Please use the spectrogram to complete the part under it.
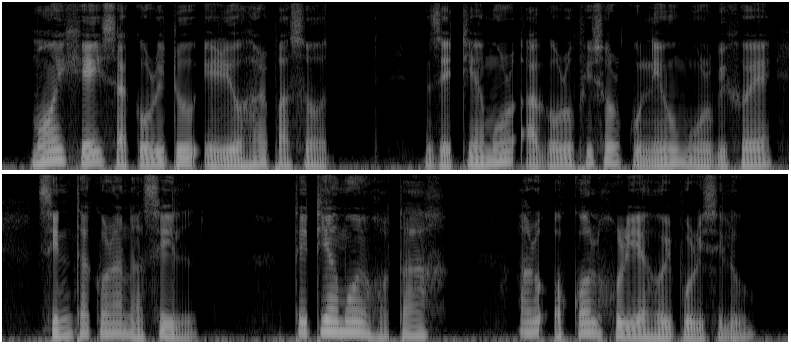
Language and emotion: Assamese, sad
